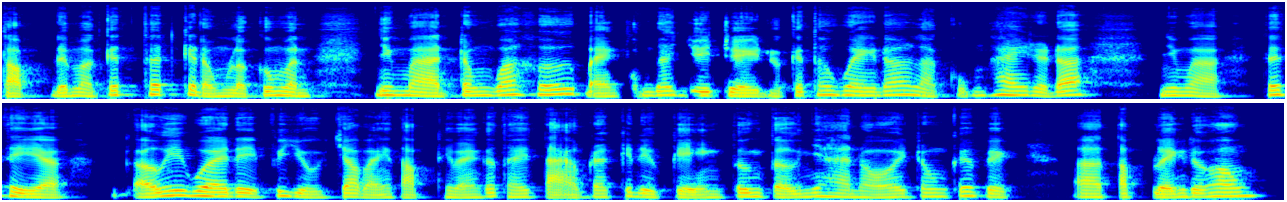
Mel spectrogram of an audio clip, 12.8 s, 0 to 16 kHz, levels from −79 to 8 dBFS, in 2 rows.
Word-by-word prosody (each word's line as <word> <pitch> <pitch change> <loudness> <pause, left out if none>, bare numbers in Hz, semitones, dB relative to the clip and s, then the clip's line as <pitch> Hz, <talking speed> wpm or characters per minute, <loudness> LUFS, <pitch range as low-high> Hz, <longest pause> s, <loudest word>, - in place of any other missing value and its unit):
tập, 110 -1 +2
để 120 - +1
mà 130 -3 0
kích 165 +4 -1
thích 180 0 +3
cái - - +3
động 110 +2 -1
lực 110 -1 -1
của 150 - +1
mình, 140 -5 +2 0.3
nhưng 160 -1 +2
mà 130 -4 +5
trong 145 +4 -1
quá 165 - +5
khứ 175 +2 +3
bạn 115 0 +1
cũng 135 - -7
đã 150 - +2
duy 140 -2 +2
trì 120 -4 +4
được 110 - -6
cái 135 - -1
thói 165 0 +1
quen 150 -3 +1
đó 160 +2 +1
là 140 -7 -1
cũng 140 +6 -9
hay 155 -1 +3
rồi 130 -4 0
đó. 155 +4 +4 0.4
Nhưng 140 0 -1
mà 110 -6 0 0.2
thế 170 - +5
thì, 135 -6 +4
ờ, 110 -3 +2 0.4
ở 125 +2 +3
dưới 180 0 +5
quê 160 -3 +6
đi, 140 -4 +2
ví 165 - 0
dụ 120 -6 -2
cho 130 +3 +1
bạn 110 0 -3
tập 105 -1 -3
thì 115 - -4
bạn 110 +1 -2
có 140 - -1
thể 125 -3 -3
tạo 105 -4 -1
ra 125 - -1
cái 150 - -4
điều 125 -3 0
kiện 110 0 -1
tương 140 -1 +1
tự 115 -3 0
như 140 +5 -2
Hà 130 -3 -1
Nội 115 +1 -2
trong 140 -1 -3
cái 160 +3 -1
việc, 125 -7 -4 0.3
à, 125 0 +1
tập 120 0 -4
luyện 120 +1 +2
được 135 -1 +1
hông? 150 +2 +2
135 Hz, 310 wpm, -21 LUFS, 115-150 Hz, 0.4 s, quê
